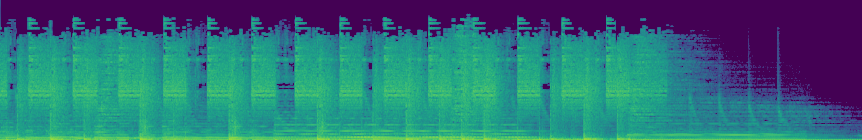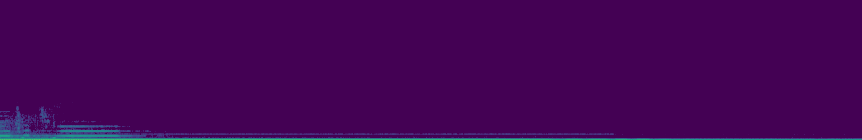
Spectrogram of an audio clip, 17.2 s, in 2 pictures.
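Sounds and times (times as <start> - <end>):
jig tune: 0.0 - 8.6.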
